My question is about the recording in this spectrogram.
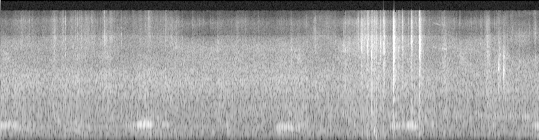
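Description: Domestic pigeons cooing, about four short coos a couple of seconds apart. A few sharp clicks and rustles come in the second half.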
